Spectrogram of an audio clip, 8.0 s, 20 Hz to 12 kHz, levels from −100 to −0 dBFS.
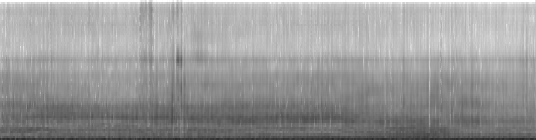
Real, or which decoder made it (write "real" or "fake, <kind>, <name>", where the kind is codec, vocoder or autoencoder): fake, vocoder, BigVGAN v2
